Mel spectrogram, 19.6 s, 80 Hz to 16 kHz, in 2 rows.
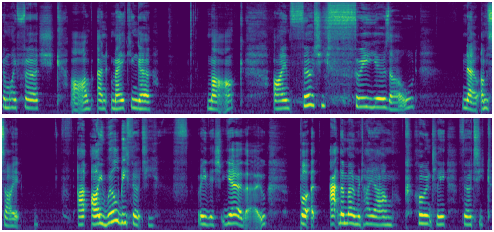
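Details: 32-year-old woman who has stuttered since about age five or six, worst on the phone, had speech therapy and breathing techniques at 15; stuttering.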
